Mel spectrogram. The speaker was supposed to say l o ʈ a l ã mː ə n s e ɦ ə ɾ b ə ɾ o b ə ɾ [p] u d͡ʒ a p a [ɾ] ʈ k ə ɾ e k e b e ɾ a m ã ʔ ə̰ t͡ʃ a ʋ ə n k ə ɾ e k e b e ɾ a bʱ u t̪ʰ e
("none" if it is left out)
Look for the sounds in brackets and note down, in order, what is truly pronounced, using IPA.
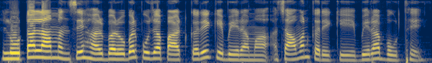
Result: p, ɾ

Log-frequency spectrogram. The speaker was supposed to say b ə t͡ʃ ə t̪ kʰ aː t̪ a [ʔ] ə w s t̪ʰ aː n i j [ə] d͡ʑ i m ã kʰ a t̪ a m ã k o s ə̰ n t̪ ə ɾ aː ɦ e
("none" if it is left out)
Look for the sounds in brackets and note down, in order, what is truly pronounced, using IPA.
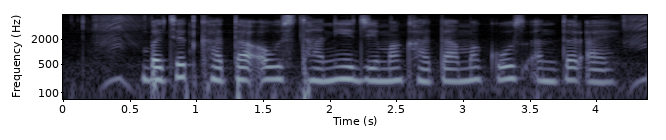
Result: ʔ, ə

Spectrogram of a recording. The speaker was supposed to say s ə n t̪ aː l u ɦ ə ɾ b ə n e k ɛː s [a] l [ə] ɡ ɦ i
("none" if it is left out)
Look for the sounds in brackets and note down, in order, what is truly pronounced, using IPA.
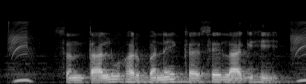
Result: e, a

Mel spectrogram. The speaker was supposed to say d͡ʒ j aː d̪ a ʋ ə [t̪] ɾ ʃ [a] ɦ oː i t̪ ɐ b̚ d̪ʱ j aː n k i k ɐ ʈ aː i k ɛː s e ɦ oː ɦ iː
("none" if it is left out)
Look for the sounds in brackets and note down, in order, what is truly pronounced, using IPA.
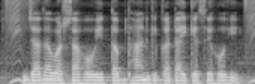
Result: none, a

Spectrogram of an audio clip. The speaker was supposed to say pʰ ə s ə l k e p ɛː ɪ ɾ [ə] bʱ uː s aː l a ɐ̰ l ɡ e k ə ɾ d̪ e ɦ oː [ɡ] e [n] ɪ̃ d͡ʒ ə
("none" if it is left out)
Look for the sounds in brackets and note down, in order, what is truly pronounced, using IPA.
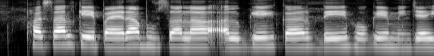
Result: a, ɡ, m

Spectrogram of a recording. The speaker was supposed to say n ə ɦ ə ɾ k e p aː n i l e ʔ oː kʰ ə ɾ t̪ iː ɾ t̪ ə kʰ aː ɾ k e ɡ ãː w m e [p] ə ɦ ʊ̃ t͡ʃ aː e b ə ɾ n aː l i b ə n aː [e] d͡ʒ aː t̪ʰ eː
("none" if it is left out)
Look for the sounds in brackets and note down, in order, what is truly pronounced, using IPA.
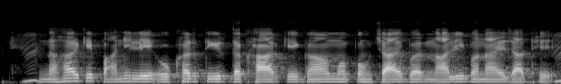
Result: p, e

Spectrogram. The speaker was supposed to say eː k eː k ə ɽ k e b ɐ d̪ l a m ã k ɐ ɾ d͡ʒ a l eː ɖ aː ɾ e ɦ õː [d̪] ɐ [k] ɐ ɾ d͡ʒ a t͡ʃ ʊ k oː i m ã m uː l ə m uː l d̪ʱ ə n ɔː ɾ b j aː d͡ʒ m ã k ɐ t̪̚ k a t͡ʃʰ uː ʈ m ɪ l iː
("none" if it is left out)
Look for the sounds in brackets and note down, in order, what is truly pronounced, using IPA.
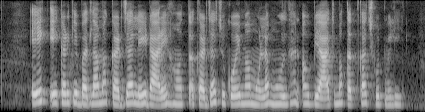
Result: t̪, k

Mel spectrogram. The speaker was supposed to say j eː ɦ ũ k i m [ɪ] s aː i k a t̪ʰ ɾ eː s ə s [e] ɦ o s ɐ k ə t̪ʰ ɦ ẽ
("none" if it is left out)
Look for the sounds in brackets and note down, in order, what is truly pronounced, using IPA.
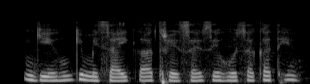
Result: ɪ, e

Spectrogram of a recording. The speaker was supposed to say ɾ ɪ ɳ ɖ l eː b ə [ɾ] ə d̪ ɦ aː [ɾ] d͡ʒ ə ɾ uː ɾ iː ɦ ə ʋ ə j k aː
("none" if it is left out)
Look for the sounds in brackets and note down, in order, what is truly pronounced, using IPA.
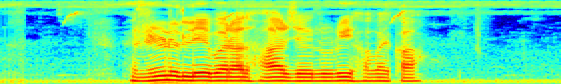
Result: ɾ, ɾ

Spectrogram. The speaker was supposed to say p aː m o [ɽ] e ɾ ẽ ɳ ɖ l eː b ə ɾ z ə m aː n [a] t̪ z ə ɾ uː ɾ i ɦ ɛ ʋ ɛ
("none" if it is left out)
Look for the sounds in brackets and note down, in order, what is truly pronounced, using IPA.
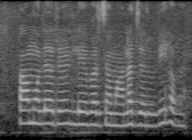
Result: l, ə

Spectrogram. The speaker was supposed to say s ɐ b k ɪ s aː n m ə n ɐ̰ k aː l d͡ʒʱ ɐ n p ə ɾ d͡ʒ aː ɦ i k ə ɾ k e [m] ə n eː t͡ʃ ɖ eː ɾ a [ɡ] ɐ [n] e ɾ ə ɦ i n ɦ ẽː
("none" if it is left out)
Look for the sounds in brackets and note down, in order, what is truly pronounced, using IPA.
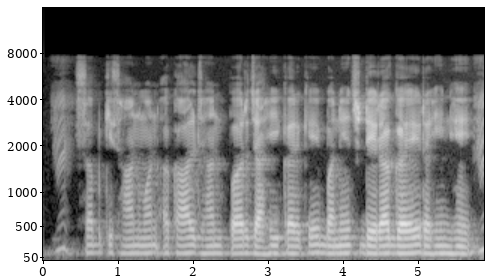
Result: b, ɡ, none

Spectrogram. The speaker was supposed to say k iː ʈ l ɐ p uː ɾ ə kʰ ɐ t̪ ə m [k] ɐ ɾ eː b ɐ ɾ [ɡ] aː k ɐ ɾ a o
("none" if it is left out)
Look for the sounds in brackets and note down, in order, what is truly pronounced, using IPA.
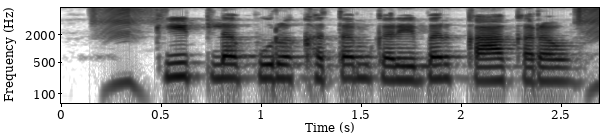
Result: k, k

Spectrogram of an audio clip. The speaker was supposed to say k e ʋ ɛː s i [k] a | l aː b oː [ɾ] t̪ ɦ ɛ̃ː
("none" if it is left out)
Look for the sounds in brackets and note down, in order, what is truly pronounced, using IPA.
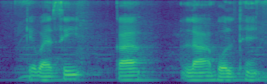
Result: k, l

